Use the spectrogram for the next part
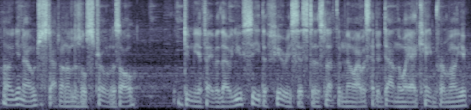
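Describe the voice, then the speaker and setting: A man's voice: sits low, steady tone, fast talker, vocal fry, a bit bright, soft background music. A man playing a cocky, breezy young underworld prince in a video game, casual and sarcastic. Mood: breezy, wry.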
